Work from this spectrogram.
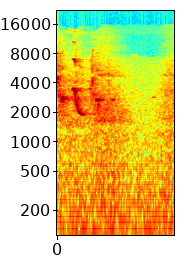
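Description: Birds chirping in the video game Deadside, a few faint high tweets early on over a quiet ambient background, with no talking.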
